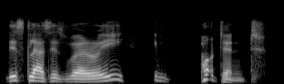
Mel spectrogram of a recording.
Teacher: So stress on the word important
